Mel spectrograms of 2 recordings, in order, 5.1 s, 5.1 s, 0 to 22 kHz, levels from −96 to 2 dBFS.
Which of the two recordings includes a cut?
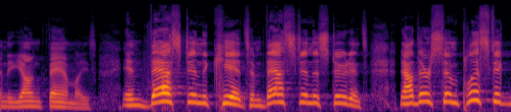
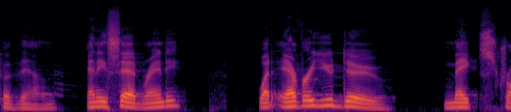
first; 2 cuts; at 2.4 s, 3.9 s

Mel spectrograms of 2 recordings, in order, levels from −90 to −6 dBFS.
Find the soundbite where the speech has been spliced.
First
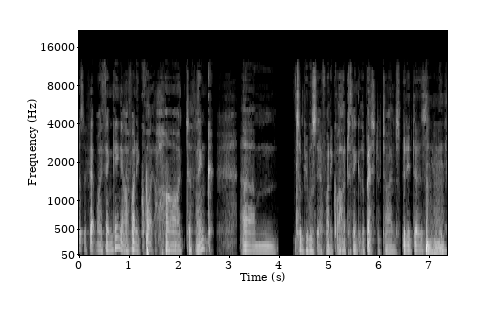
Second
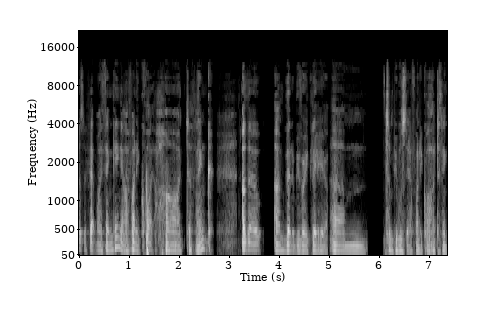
second; 2 cuts; at 3.2 s, 5.0 s

